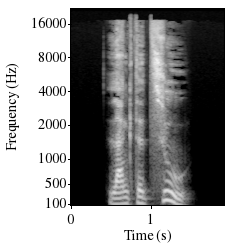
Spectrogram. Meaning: inflection of zulangen: 1. second-person plural preterite 2. second-person plural subjunctive II
- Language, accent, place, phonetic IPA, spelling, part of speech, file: German, Germany, Berlin, [ˌlaŋtət ˈt͡suː], langtet zu, verb, De-langtet zu.ogg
